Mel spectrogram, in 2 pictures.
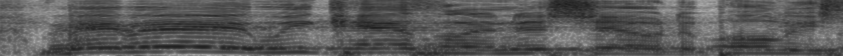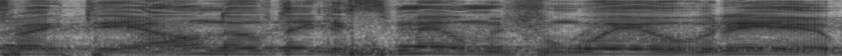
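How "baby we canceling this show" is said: mock panic. Panicked retold reaction.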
